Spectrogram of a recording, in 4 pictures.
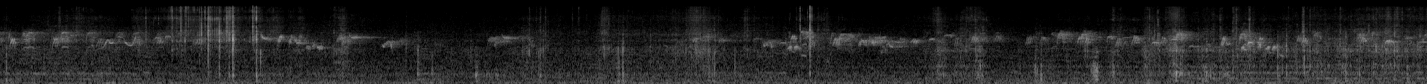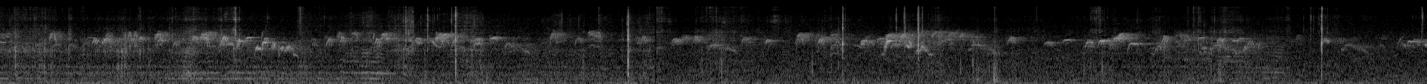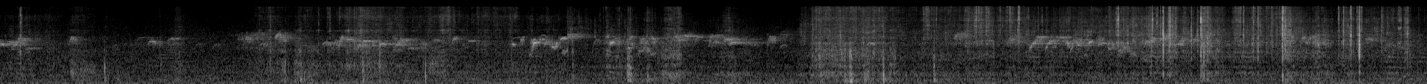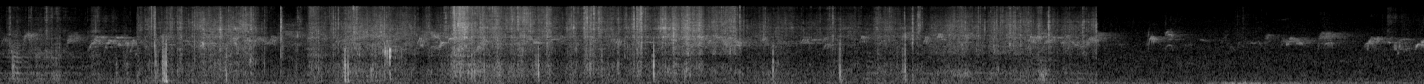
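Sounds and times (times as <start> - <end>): birds chirping: 0.0 - 5.5, 6.2 - 57.0
clicks and rustles: 1.6 - 2.8, 36.6 - 53.8.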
